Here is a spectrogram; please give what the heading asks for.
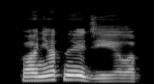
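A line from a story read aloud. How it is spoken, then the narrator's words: Grumble. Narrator (Russian): проворчал Шура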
